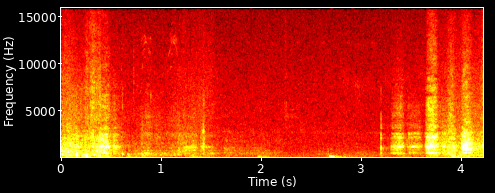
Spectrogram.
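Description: Rottweiler panting in short, breathy strokes, heard near the start and again in the last second, with a quieter stretch between.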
